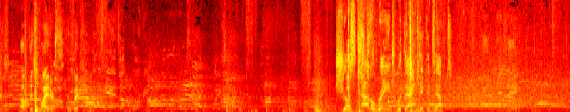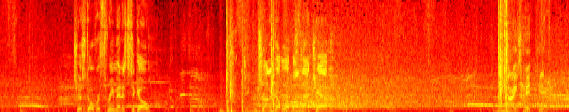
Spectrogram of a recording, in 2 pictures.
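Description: Punches and kicks land on a body with heavy thuds.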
